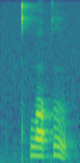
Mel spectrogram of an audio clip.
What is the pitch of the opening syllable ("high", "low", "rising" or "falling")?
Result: falling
